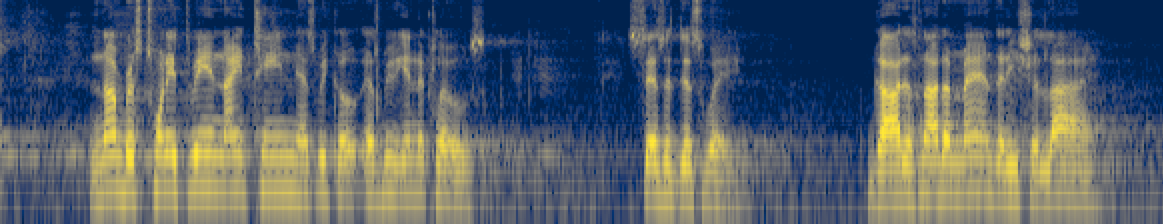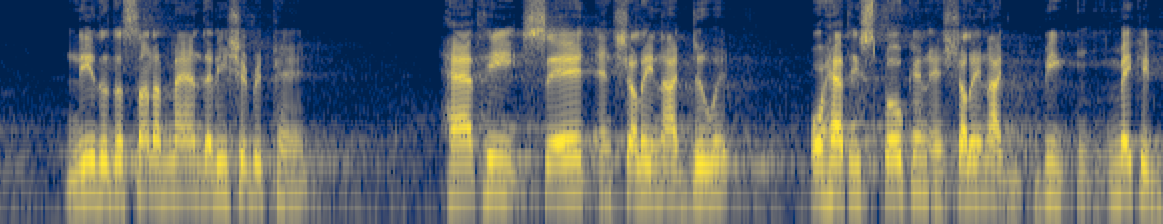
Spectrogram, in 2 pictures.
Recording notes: During Sunday morning service on November 4, 2018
